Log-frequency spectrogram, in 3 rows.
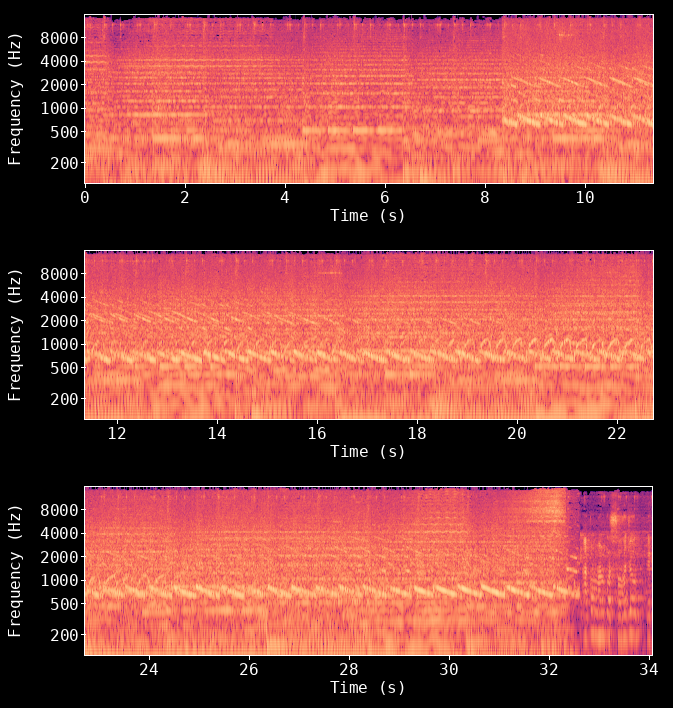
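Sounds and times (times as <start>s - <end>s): background music with low bass: 0.0s - 34.0s
siren wailing: 6.6s - 32.8s.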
